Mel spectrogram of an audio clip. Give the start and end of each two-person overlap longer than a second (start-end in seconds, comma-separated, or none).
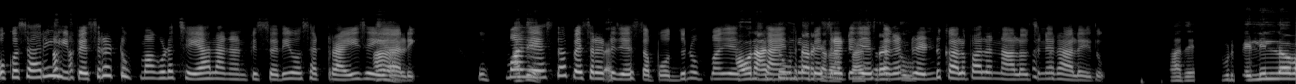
7.4-9.1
